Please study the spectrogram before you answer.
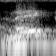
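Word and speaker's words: ragged: Double जी आएगा तो इसका हमेशा उच्चारण गा ही होगा। किसी भी शब्द में अगर डबल जी आता है तो उसका उच्चारण हमेशा गा करोगे।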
